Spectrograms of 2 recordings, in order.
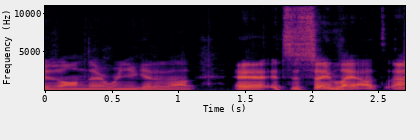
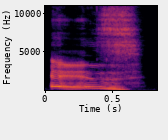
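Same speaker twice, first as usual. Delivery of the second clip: announcer voice; 8 semitones higher, 4 dB louder, much slower than usual. Pretend. Starts the announcement.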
